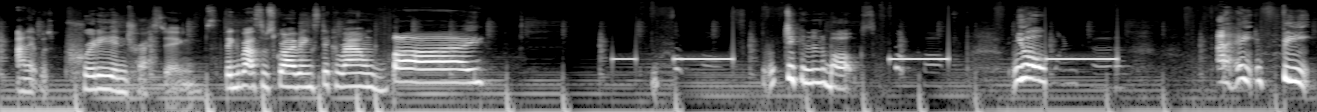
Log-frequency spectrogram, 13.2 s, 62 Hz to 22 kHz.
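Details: Woman with adult-onset Tourette syndrome, onset at age 28 in 2016 and diagnosed in 2018; her tics come in waves, and sudden phrase tics, including an insult, occur while she signs off; vocal tics (Tourette syndrome).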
